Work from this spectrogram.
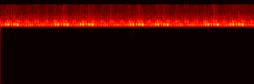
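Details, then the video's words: Soothing nighttime cricket chorus with high, pulsing chirps grouped in short bursts of three or four, separated by slight pauses, over a faint whining background. "Calming Cricket Sounds"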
